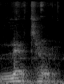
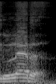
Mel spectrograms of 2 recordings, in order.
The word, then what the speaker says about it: letter: We don't say, would you write me a letter? Because that's how it's spelled, letter, right? Yes. We don't pronounce it like that. We say letter. Our T's be like D's.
